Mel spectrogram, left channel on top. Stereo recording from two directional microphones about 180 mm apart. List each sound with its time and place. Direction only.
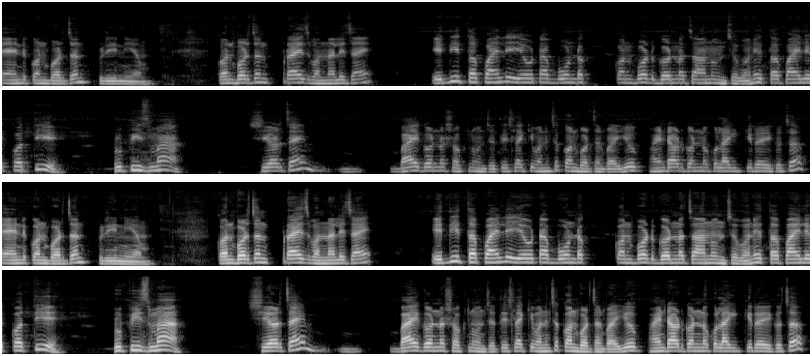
0.0 s speech: 30° right (ahead or behind)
